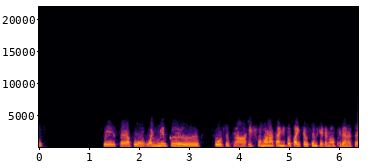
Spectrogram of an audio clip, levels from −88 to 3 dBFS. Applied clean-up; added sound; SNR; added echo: neural mask model Resemble Enhance denoiser.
